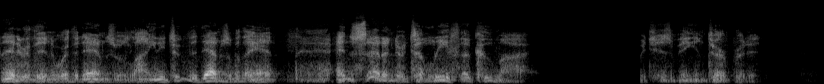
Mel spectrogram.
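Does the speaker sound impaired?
Yes: voice box removal needed; vocal cord cancer, prior chemo and radiation, 35 treatments over about seven weeks; voice box removal advised, saw doctor for more details; voice self-described as Batman voice, expects R2-D2-like voice after removal.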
